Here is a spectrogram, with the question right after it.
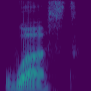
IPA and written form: wɜːst (worst)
